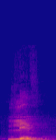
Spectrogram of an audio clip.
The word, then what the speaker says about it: live: लिव कहेंगे, लाइव नहीं कहेंगे।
